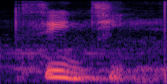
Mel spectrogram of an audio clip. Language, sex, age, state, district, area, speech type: Sanskrit, female, 18-30, Kerala, Thrissur, rural, spontaneous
